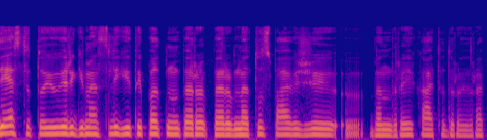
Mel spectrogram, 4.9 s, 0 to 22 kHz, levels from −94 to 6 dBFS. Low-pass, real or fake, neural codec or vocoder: 9.9 kHz; real; none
